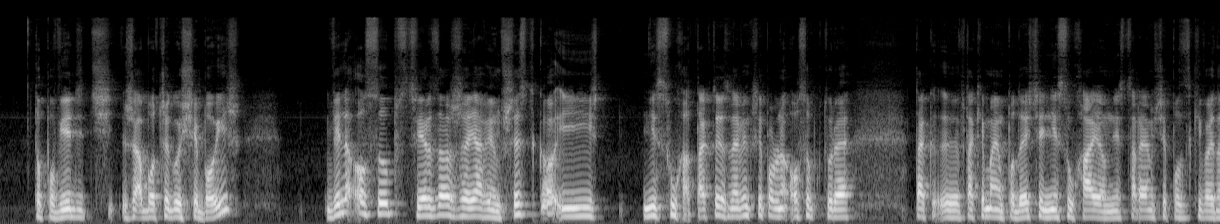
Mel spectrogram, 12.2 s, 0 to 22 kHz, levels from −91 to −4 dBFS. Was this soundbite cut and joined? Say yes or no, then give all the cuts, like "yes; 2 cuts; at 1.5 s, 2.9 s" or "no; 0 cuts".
no; 0 cuts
